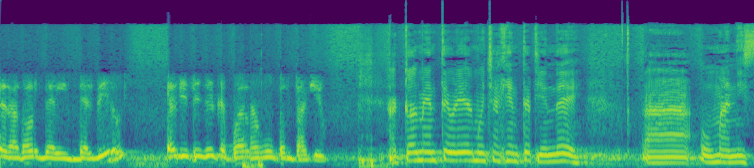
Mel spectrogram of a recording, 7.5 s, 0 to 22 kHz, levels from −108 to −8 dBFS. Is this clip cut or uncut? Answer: cut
